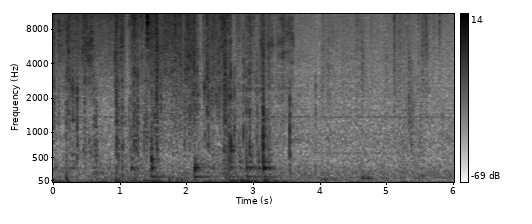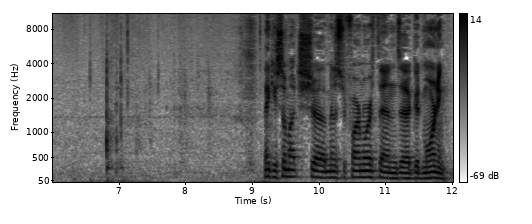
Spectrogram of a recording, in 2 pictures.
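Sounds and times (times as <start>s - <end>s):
handling noise at microphones: 0.0s - 9.2s.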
